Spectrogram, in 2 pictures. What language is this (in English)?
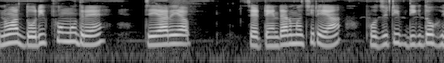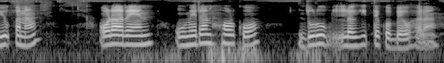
Santali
